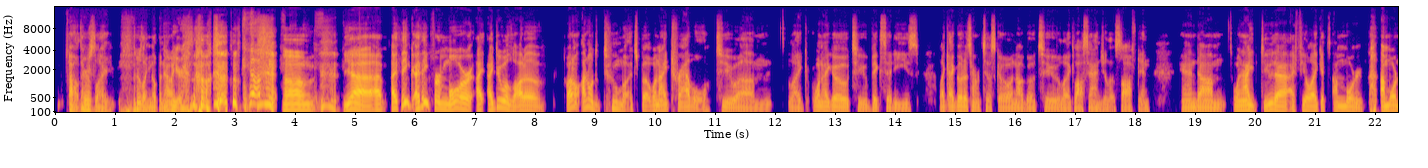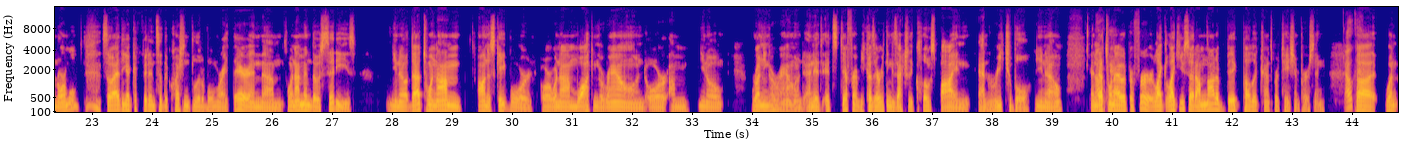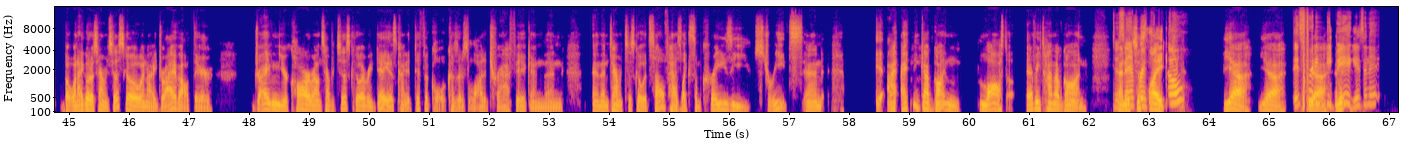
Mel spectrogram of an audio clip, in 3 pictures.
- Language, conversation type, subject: English, unstructured, What is your go-to way to get around—biking, taking the bus, or walking?
- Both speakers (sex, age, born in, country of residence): female, 35-39, United States, United States; male, 35-39, United States, United States
- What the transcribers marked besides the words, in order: other background noise; laughing while speaking: "there's"; laugh; chuckle; chuckle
